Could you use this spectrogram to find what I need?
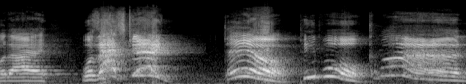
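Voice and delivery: slow, loud, drawn-out yelling. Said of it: "Stop yelling".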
